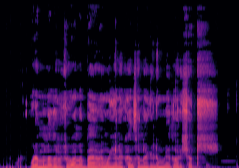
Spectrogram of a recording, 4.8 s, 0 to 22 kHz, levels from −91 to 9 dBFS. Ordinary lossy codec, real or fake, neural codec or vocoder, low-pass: none; real; none; none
